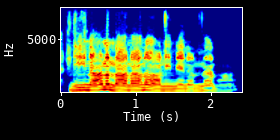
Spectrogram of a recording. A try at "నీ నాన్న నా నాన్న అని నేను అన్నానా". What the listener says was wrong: ఇక్కడ మిస్ అయిపోయింది చూడు. నీ నాన్న నీ నాన్నే అది మిస్ అయింది.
